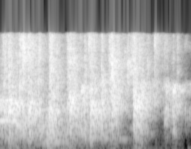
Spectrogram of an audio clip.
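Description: An audience breaks into loud, sustained applause for a student who performed a song, a dense wash of many hands clapping that holds steady for a few seconds before starting to thin out and fade at the end.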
